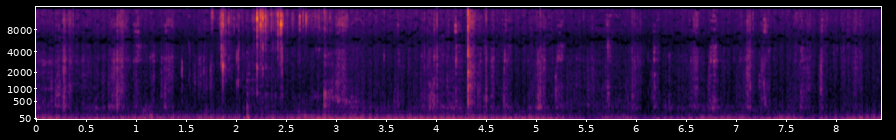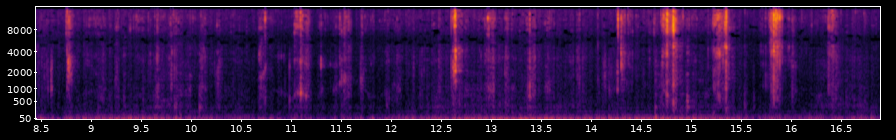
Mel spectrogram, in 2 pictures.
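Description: Close-miked eating: crisp bites and crunching, then wet chewing, of shrimp in chili sambal and a bok choy stalk, many short sharp clicks at irregular intervals, over a steady low hum.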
